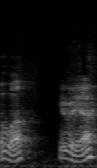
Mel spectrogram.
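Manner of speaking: deflated, let-down, disappointed tone. Quoting the usual intro line of the podcast, imitating a disappointed tone. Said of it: "You sound disappointed".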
